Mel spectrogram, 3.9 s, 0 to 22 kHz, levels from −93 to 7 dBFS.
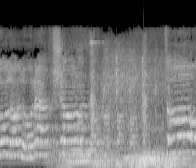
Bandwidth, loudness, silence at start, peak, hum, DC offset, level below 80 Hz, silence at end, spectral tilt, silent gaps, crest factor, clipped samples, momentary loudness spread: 11.5 kHz; -12 LUFS; 0 s; 0 dBFS; none; under 0.1%; -26 dBFS; 0 s; -4.5 dB/octave; none; 12 dB; under 0.1%; 4 LU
